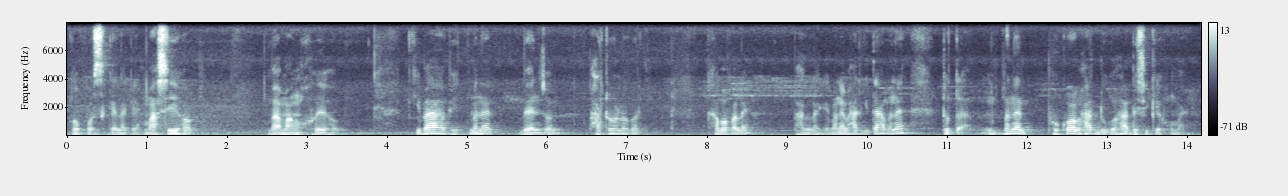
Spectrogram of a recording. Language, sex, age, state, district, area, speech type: Assamese, male, 18-30, Assam, Nagaon, rural, spontaneous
